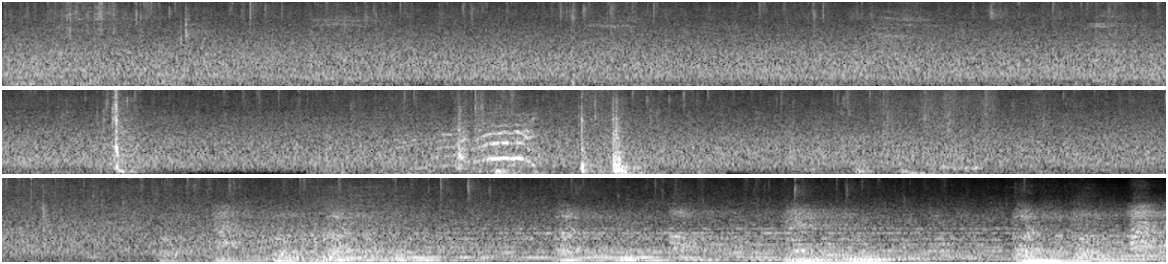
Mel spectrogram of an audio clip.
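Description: Steady rain falling on pavement, with a sharp click about eight seconds in and a few knocks around eleven to twelve seconds. Music comes in about two-thirds of the way through, under the rain.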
